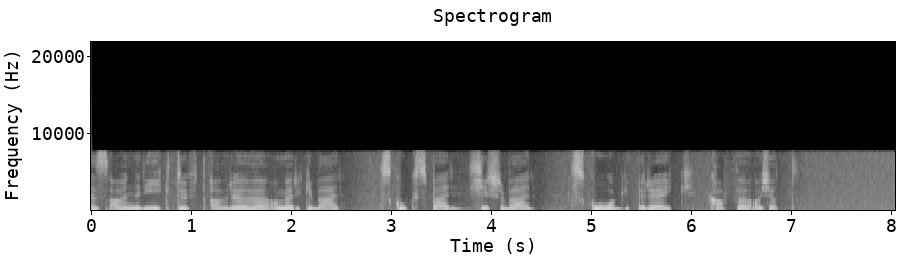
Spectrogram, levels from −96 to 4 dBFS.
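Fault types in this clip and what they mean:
Gain pumping: the gain swings around 15 dB, and loudness is squashed. Likely cause: gain set far too high with a fast limiter.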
